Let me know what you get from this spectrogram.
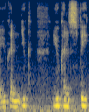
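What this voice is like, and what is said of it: Imitates another person's voice. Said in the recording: “terrible James Earl Jones impression”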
